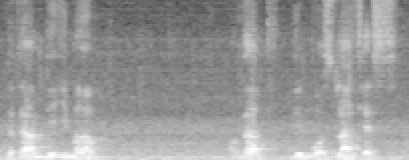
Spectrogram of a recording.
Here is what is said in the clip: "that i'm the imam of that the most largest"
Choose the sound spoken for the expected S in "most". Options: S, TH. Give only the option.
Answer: S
